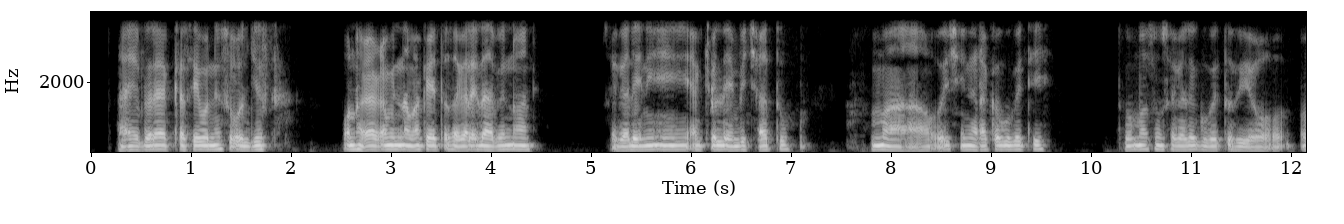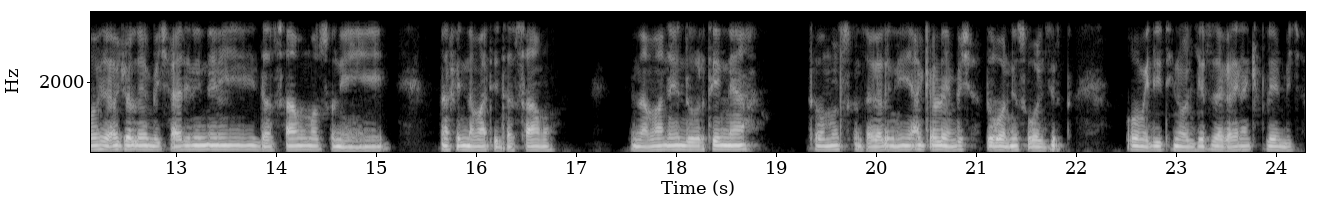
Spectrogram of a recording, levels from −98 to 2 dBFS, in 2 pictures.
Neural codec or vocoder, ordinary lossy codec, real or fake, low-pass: vocoder, 22.05 kHz, 80 mel bands, Vocos; none; fake; 3.6 kHz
